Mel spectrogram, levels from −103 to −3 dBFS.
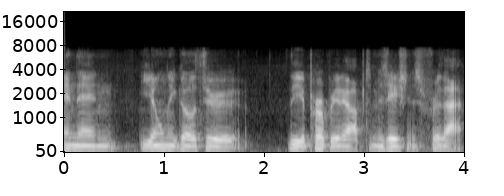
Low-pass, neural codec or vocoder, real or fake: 7.2 kHz; vocoder, 44.1 kHz, 128 mel bands, Pupu-Vocoder; fake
